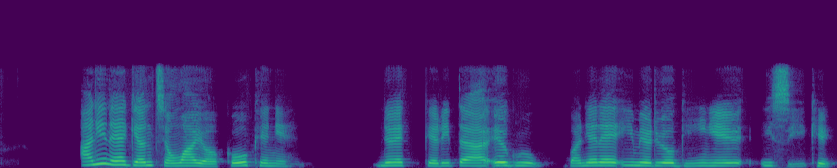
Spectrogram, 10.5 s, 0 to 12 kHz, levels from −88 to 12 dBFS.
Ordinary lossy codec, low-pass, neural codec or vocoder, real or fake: none; 7.2 kHz; codec, 16 kHz, 0.5 kbps, X-Codec, HuBERT features, trained on LibriSpeech; fake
